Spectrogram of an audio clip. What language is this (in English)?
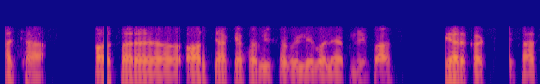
Urdu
